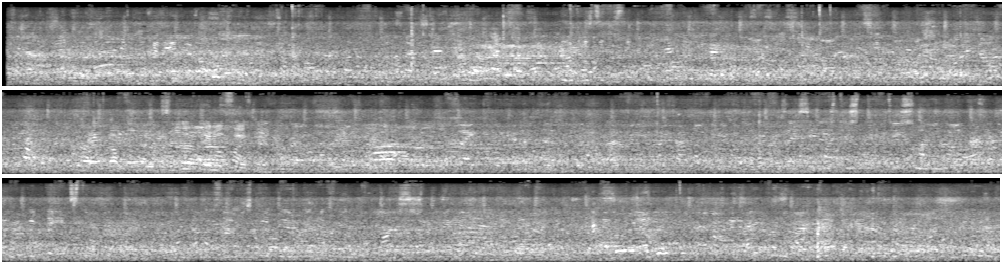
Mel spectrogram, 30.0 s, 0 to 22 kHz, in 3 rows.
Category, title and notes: Sound effects > Human sounds and actions
ICC CROWD IN MAIN HALL AT INDABA .... 2025
Recorded inside the main exhibition hall at the 2025 South African Travel Indaba .
crowd, Expo, hall, people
